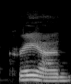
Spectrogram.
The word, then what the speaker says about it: crayon: Crayon. Crayon. I think I say crayon. – Crayon. – All right, yeah, I don't pronounce the Y.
